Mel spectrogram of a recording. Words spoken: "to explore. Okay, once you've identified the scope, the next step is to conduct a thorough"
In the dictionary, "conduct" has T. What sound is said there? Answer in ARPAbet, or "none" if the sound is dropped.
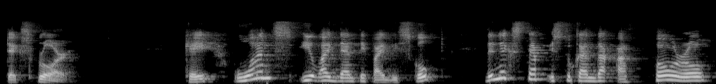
T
